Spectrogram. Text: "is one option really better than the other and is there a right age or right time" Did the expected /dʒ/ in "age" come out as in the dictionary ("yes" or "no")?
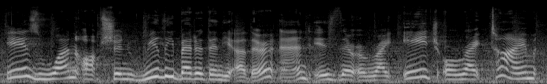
yes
